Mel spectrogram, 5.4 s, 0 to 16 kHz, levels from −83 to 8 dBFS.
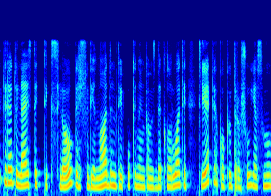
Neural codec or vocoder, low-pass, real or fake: codec, 16 kHz, 1 kbps, FunCodec, trained on LibriTTS, 50 frames a second; 7.2 kHz; fake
